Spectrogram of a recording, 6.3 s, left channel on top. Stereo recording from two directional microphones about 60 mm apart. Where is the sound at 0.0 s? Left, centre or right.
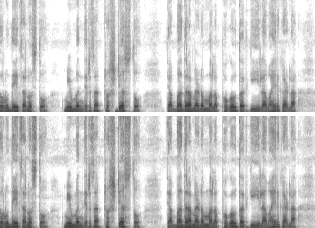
Centre.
